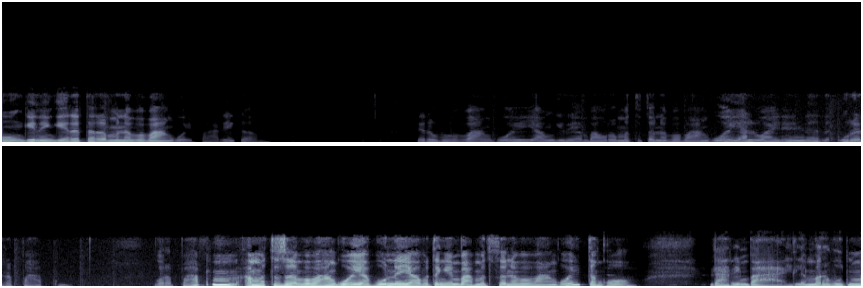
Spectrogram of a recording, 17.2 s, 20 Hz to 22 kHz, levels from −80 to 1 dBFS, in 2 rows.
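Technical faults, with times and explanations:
4.13 to 9.09 s, automatic gain rising: after the voice drops by about 23 dB, the level climbs back gradually over five seconds, with the room noise swelling right along with the voice. The automatic gain control saw a quiet input and raised its gain by about 16 dB.
10.55 to 14.88 s, automatic gain falling: the speech sinks steadily over roughly four seconds, the background fading down with it. Finding the input too loud or its background noise too strong, the automatic gain control lowered its gain by about 10 dB, dragging everything down together.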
